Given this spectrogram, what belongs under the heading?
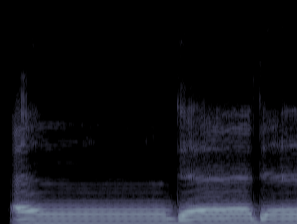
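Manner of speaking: Andada very slow, with a light, thin nasal before the d; thin ikhfa. Shown as a demonstration. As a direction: stretch Andada slowly and keep it light. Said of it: "bukan al". (Andada dibaca tipis dan sangat pelan)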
